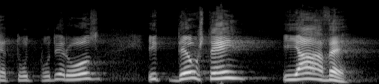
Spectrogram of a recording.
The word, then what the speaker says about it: Yahweh: Yahweh, ou Yahvé, ou Jeová. Você vê que Jeová é uma, uma invenção, tá? Mas Yahweh ou Yahvé é, é a pronúncia mais apropriada.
